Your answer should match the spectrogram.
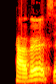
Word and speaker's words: Havertz: Havertz.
